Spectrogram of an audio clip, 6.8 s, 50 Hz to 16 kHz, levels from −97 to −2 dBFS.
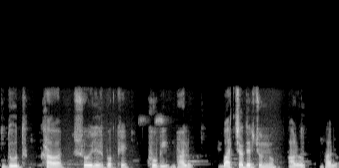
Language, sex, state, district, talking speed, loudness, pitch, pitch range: Bengali, male, West Bengal, North 24 Parganas, 90 wpm, -19 LUFS, 135 Hz, 130-150 Hz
